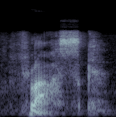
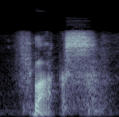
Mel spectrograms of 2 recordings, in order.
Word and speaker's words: flask: next word flask yeah some of us say it flux same goes for like ax or tax okay so we can apply the same Theory by saying FL and flk eventually FL FL FL FL flk flask flask see it works ah oh one very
